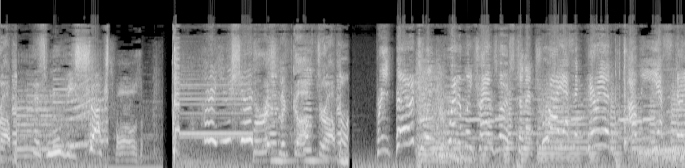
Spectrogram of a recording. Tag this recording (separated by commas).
Music, Speech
